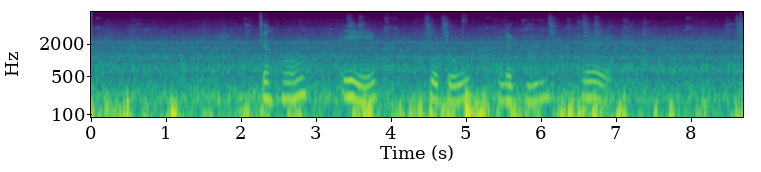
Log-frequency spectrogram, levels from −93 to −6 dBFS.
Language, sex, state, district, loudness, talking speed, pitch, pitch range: Hindi, female, Punjab, Pathankot, -24 LUFS, 35 wpm, 95 Hz, 85-100 Hz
